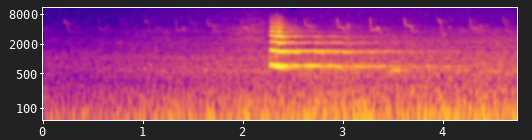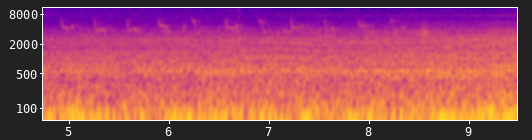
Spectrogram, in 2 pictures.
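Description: Siemens Vectron electric locomotive's horn gives one sharp blast about two seconds in, dipping slightly in pitch and fading over about a second: the Rp1 warning signal to people near the track. Afterwards the coal train's running noise slowly grows as it approaches.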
